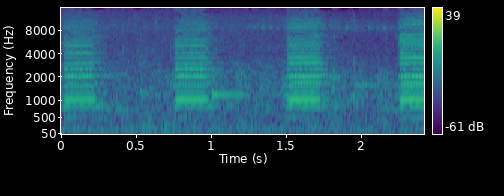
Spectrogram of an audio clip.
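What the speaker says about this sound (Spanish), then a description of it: "escucha la alarma." A parked car's alarm blaring in repeated short electronic bursts, loud and close, pulsing about every three quarters of a second with no voices.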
